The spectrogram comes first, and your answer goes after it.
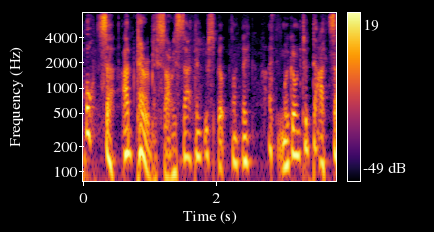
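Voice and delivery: put-on robot voice. Speaker shows how their eldest child does C-3PO, in a C-3PO impression. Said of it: "record my eldest doing his C3PO".

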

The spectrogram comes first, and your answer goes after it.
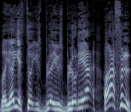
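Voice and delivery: put-on Geordie accent. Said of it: "it's a Geordie accent, like".

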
